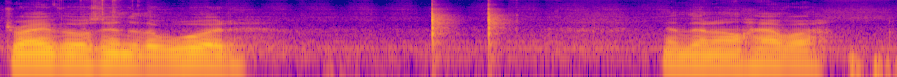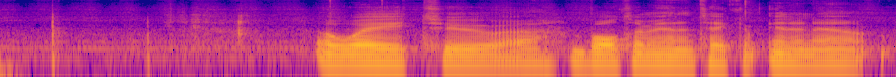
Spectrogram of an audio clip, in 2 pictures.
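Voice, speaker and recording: A man talking through a do-it-yourself boat project as he works, thinking aloud in halting, self-correcting bits. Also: lowish voice, flat delivery, warm tone, a little hiss or hum. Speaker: boat owner doing a DIY project. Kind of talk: casual DIY narration while working.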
